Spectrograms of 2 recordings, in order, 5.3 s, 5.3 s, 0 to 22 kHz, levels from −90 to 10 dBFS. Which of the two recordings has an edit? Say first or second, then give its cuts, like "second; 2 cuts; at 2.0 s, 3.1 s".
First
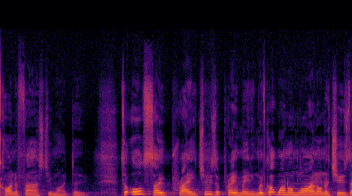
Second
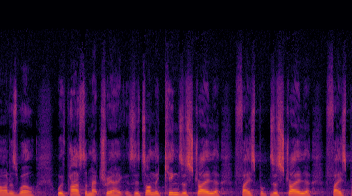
second; 1 cut; at 4.1 s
